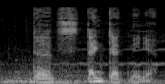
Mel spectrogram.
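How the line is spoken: Weary irritated hiss. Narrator (Russian): зашипел Кэл Иван, который страсть как устал от этого книголюба

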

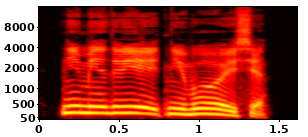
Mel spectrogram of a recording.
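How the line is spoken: Laughing. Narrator (Russian): Захар рассмеялся

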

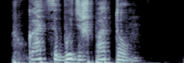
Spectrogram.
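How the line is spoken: Whispered command. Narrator (Russian): шепотом велела она

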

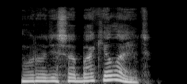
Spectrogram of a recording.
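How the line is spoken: Uncertain. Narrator (Russian): неуверенно проговорил мозаика

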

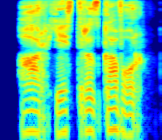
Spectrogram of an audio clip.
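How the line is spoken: Whispered. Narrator (Russian): шепнул Белка

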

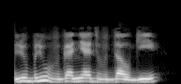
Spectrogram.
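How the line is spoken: Wry snort. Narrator (Russian): хмыкнул я

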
